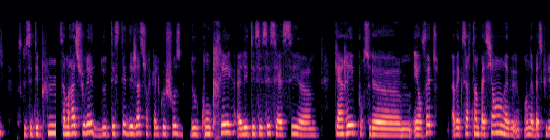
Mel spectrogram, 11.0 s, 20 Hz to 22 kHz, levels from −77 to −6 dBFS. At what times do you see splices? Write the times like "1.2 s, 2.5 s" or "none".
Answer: 1.1 s, 1.9 s, 3.7 s, 7.4 s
